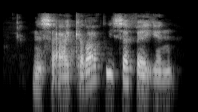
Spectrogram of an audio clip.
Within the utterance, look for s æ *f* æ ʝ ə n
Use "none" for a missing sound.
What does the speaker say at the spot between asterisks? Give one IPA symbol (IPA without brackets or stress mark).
f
